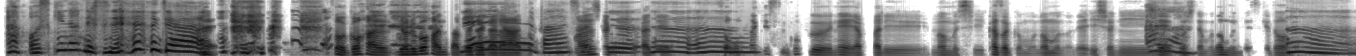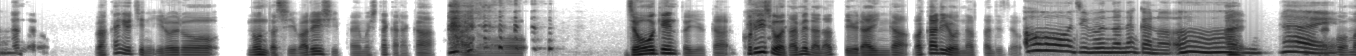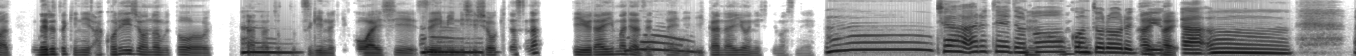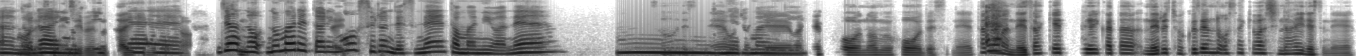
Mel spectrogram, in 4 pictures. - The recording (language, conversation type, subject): Japanese, podcast, 睡眠の質を上げるには、どんな工夫が効果的だと思いますか？
- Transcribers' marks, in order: laughing while speaking: "お好きなんですね、じゃあ"; laugh; unintelligible speech; distorted speech; laugh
